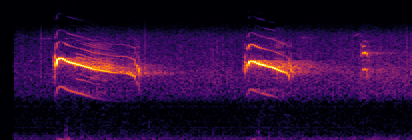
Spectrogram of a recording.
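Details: Common buzzard calls played as a hunting decoy: two long, mewing, downward-sliding cries, each under a second, about two seconds apart, with a short faint note at the end; no other sounds.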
